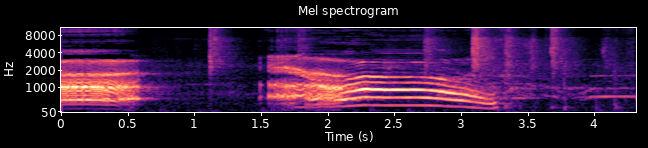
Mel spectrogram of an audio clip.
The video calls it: Jager Singing Basenji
